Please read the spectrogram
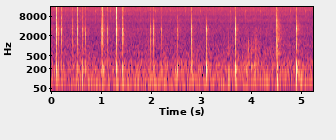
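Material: Wood.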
